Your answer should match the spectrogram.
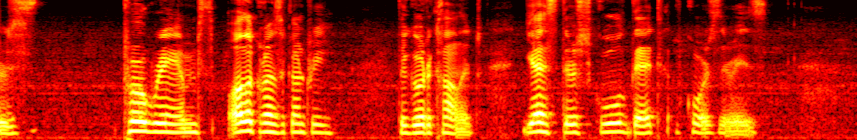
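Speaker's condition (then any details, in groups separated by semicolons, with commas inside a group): Cerebral palsy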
